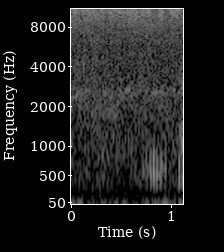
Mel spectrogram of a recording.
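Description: A toad in the video game Fran Bow gives a single short croak over a quiet low hum, faint and brief, with a second croak just beginning at the end.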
